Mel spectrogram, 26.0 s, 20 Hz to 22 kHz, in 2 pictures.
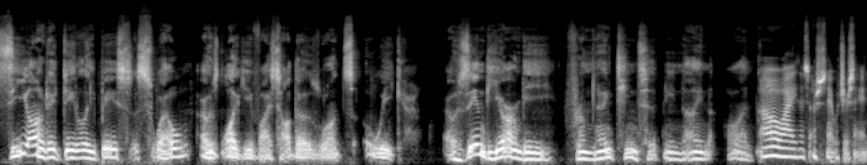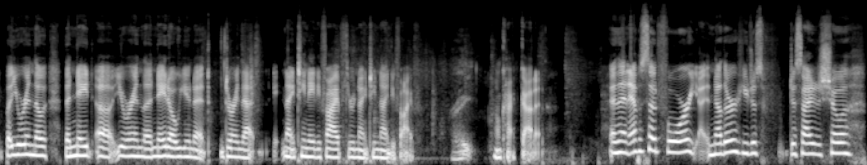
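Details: Ataxic dysarthria in a man with spinocerebellar ataxia, a rare neuromuscular disease causing mobility challenges and a speech impediment, lived with for over 20 years.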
